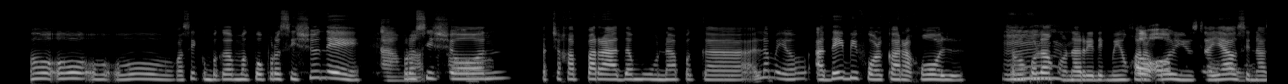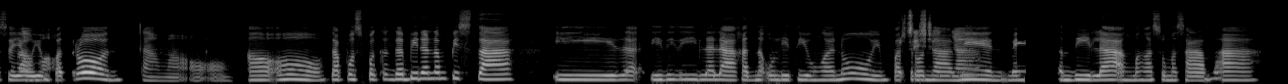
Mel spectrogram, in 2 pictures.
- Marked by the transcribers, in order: other background noise
- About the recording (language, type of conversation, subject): Filipino, podcast, Ano ang kahalagahan ng pistahan o salu-salo sa inyong bayan?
